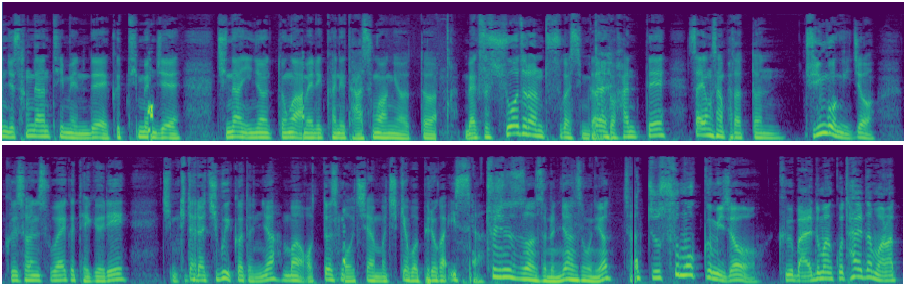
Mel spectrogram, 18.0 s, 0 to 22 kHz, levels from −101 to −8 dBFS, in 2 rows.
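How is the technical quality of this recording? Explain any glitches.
The speech has seven brief glitches, at 1.45, 2.99, 4.33, 5.87, 12.42, 13.70 and 15.32 s. Each spans 24 to 58 ms, roughly one or two 26.1 ms frames. The audio skips ahead with a short chirp or burst of noise. The likely cause is a broken MP3 bit reservoir. After frames went missing, the next frame read its borrowed bits from the wrong frame.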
